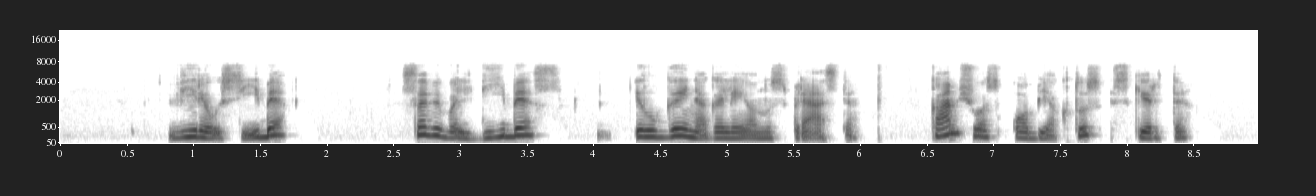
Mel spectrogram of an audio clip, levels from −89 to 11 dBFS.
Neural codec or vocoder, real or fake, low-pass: none; real; 7.2 kHz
